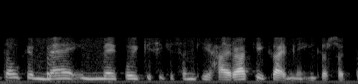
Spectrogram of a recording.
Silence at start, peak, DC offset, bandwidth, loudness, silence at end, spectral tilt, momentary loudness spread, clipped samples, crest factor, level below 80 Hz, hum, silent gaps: 0.05 s; -8 dBFS; under 0.1%; 3.8 kHz; -26 LUFS; 0.15 s; -9 dB/octave; 12 LU; under 0.1%; 18 dB; -60 dBFS; none; none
